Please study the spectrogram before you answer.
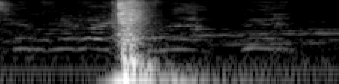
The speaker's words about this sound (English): Okay, it'll light off right now. They hear the engine light off. Yep. Now it's modulating the start all by itself. The fuel is going in the engine. Blades are spinning, they start slow, and they go a little faster and faster until they get to idle.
